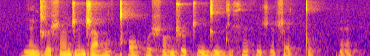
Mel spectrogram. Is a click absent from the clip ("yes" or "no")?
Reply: no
